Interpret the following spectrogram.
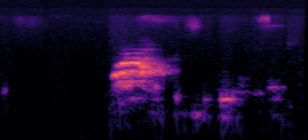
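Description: A cat meowing once, briefly, about a second in, followed by a couple of fainter short sounds.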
